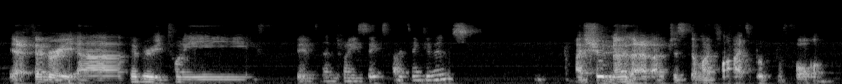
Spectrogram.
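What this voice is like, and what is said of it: Australian accent. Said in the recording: “bask in his Australian accent”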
